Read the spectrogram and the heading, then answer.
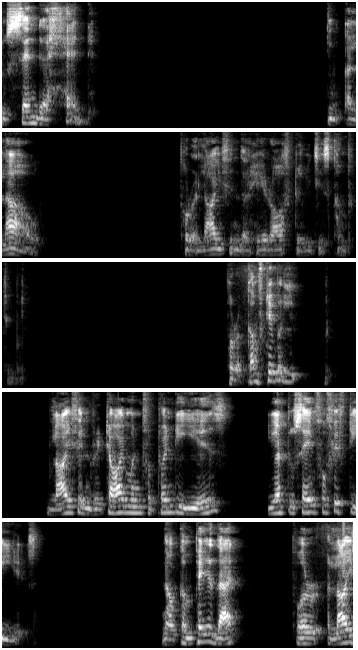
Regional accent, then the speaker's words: Lahore, Punjab, Pakistan; moved away; I come from Pakistan and we used to live in a place called Lahore, a big city.

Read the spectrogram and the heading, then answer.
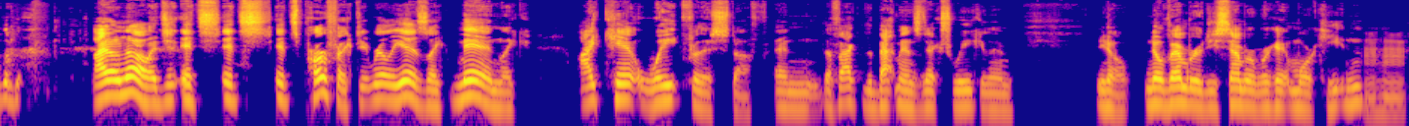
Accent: New Jersey, United States; in my home state

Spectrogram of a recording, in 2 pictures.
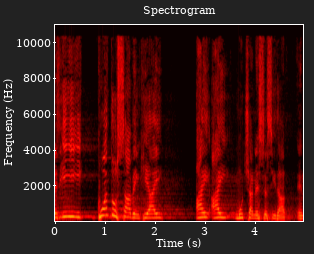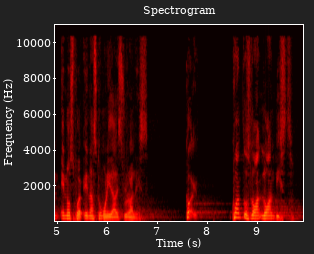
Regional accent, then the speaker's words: Sonora, Mexico; also born or lived in United States / Sinaloa; Yo crecí, ah, nací en Estados Unidos, pero cuando yo tenía cuatro años de edad, mis papás se vinieron a México. Y, y vivimos en el norte de México, en lo que es Sonora y Sinaloa

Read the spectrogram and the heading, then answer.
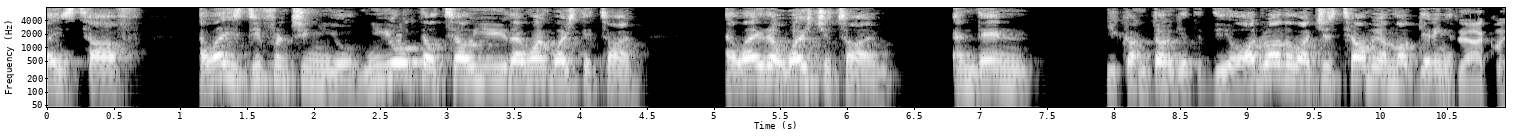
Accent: Melbourne, Victoria, Australia; also born or lived in New York; now in Los Angeles, United States; I'm from Melbourne, where kind of Australian football started

